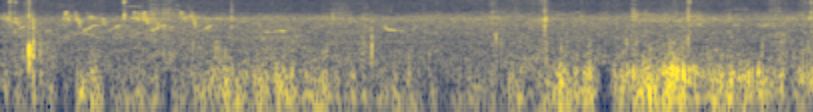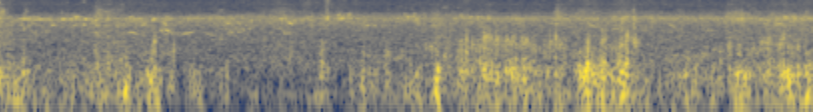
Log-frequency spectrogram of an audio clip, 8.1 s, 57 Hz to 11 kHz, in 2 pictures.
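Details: Registered Appaloosa gelding BR Bigshot, called Echo, six years old and 16 hands, ridden in the evening through jog, extension, turnaround and lead changes; steady muffled hoof thuds and scraping on ground footing throughout, no voices prominent.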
